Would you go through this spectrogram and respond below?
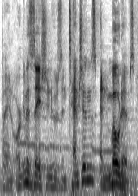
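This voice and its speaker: A man's voice: fairly low pitch, sing-song, brisk. A man acting as a melodramatic reporter, reading a news exposé in a theatrical, portentous, mock-serious way. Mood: grave, portentous. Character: melodramatic male reporter narrating a sinister exposé. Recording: loud guitar music behind the voice.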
